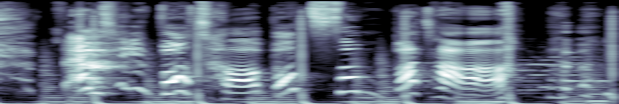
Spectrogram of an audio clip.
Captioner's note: fake British accent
